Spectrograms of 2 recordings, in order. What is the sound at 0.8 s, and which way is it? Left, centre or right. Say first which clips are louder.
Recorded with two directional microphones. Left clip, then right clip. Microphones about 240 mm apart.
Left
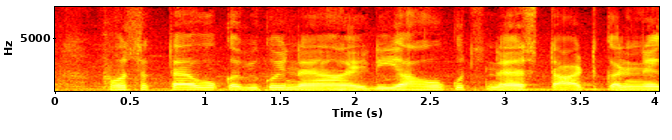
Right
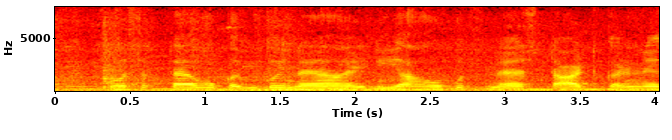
Speech: left 9 dB; left.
